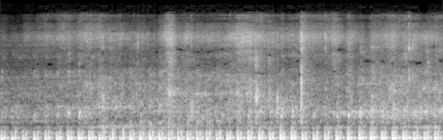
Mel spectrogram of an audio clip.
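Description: Homemade Thai farm vehicle (e-taen) hauling sugarcane out of a field, its engine chugging close and loud in a fast, steady, pulsing rhythm throughout, with no talking.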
